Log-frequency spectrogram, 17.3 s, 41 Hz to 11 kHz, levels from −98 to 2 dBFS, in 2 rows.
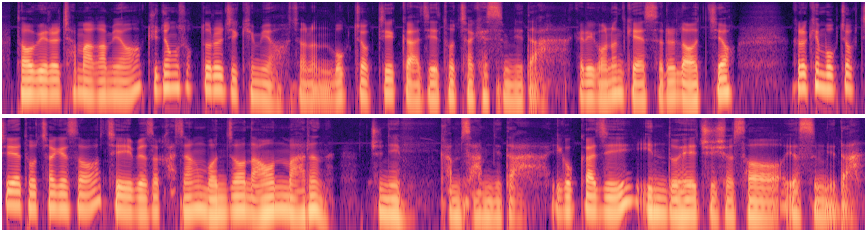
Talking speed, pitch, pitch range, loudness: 285 characters per minute, 110 Hz, 95-120 Hz, -17 LUFS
